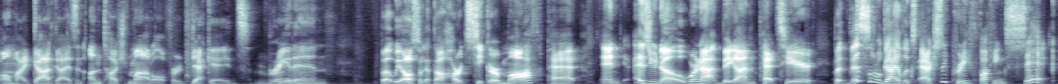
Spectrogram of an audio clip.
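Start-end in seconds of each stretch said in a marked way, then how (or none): 0.0-4.1 low, soft, slow mock drawling voice. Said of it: "It's like they forgot about it and like".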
